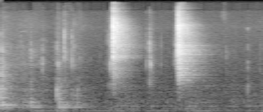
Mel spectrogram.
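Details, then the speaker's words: KastKing Valiant Eagle BFS baitcasting reel, new out of the box: a few quiet handling clicks, then two sharp snaps about two-thirds of a second apart, a clean double-click engage that differs from the Zephyr reel's. Normal engage click. "The engage sound is a little different than the Zephyr."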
